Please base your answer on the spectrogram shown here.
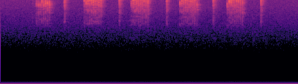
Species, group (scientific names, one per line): Barbitistes ocskayi
Orthoptera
